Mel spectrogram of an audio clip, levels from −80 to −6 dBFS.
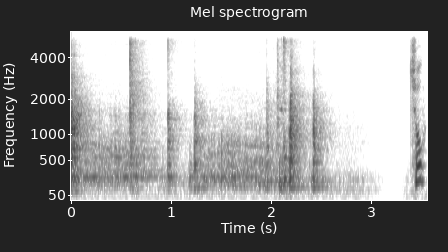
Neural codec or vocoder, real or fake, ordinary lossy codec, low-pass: none; real; none; 5.4 kHz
